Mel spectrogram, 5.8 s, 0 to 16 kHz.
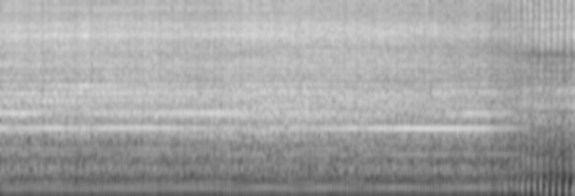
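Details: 1960s Bolens Lawn Keeper 28-inch riding mower, deck raised: even single-cylinder drone pulls steadily under cutting load, then shifts to a slower beat near the end; runs healthy.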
